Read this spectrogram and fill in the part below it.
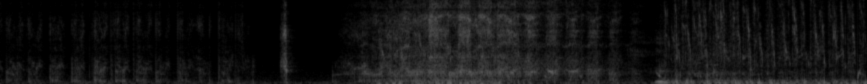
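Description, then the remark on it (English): Steady bubbling and gurgling of water, like air blown through liquid to mimic a bong, running for a few seconds after a brief pause and then continuing in a rougher burst. “you can do a bong noise, right?”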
